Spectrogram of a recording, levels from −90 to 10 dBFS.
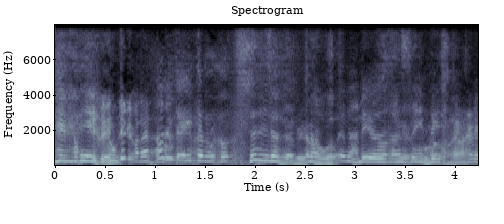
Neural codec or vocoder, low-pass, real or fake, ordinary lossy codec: codec, 16 kHz, 1 kbps, FreqCodec, larger model; none; fake; none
